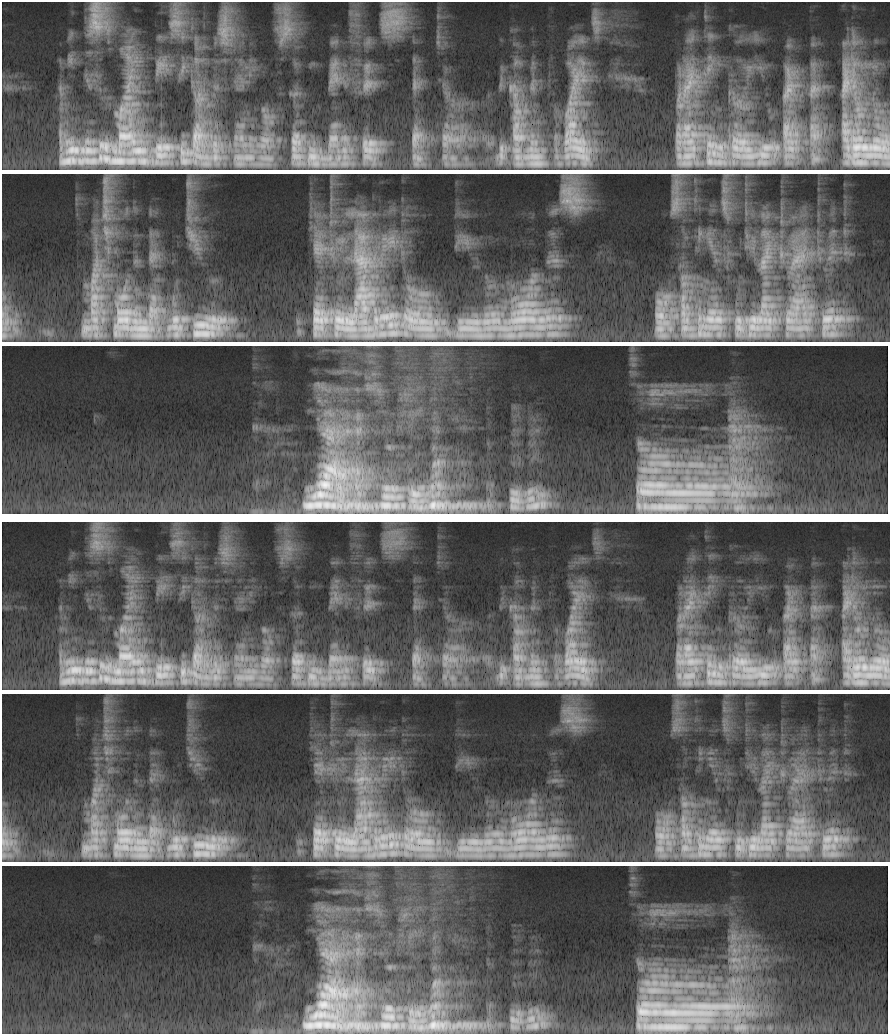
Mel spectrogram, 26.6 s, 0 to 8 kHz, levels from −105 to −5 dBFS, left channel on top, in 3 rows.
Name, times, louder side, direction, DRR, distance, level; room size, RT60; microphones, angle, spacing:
voice 1, 0.6-6.4 6.7-9.4 9.7-11.2 11.8-14.8 15.4-17.4 22.8-23.3, left 2 dB, 45° left, 0.7 m, -29 dB
voice 2, 20.8-22.6 24.1-25.4, right 1 dB, 5° left, 1.8 m, -22 dB
5.1 x 3.4 x 2.8 m
head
